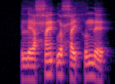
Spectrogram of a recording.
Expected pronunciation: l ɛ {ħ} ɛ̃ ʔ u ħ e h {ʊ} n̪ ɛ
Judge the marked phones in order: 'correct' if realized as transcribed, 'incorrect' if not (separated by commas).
correct, correct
